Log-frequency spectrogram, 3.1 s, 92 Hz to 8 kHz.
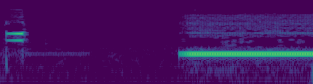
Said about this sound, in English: I just want an operator, so I'm going to hit 0. Calling.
